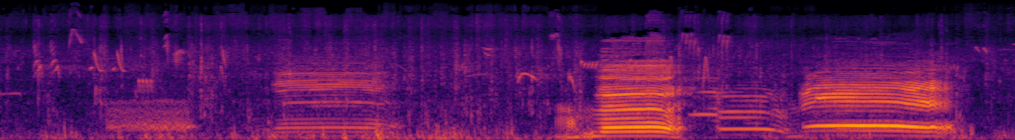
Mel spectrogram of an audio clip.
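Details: Several cows in green rice fields moo in loud, drawn-out bellows with strong harmonics, separated by short pauses.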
